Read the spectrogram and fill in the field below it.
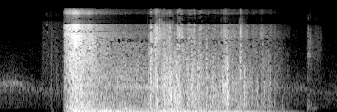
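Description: A helicopter's rotor roars loudly close by, then fades.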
